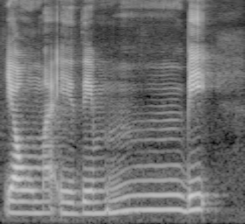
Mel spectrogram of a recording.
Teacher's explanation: நூன் சுக்குனா மீமாக மாற்றிடுவோம். அப்போது யௌம இதிம் அப்படின்னு ஒன்றாவும் கொடுத்து ஓதணும். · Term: இக்லாபு சட்டம்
